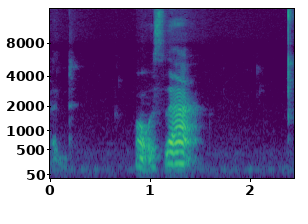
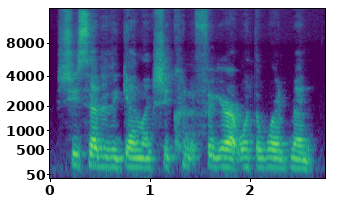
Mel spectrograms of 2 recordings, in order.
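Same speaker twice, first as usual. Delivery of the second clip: plain reading voice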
